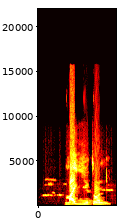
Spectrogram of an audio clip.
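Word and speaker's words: مَيِّتٌ: আর একটা আছে মাইয়িতুন, এখানে মিম জবর মাইয়ি, মাইয়িতুন একসাথে হবে মিম ইয়া তা, মিম জবর ইয়াই তাসদিদ জের তা দুই পেশ তুন, কি হবে? মাইয়িতুন।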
